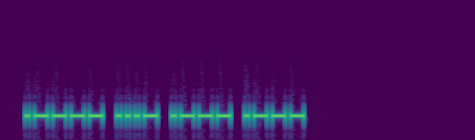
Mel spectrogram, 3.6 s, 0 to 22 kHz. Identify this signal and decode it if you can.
Morse code, heard as a keyed tone, about 36 wpm, 700 Hz. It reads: 1VJJ
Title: Four Challenging Letter-Number Combinations 35wpm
